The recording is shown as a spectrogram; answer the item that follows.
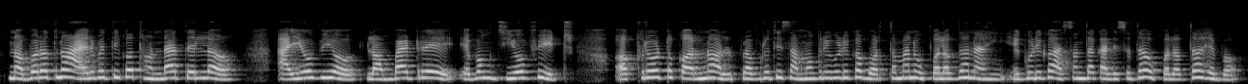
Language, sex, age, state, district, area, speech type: Odia, female, 18-30, Odisha, Bhadrak, rural, read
